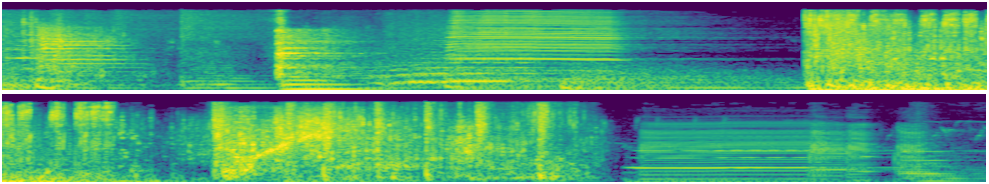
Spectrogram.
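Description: Cartoon music with slapstick sound effects of a mortar firing paint: a low thump about a second in, then two loud, noisy blasts in the middle.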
